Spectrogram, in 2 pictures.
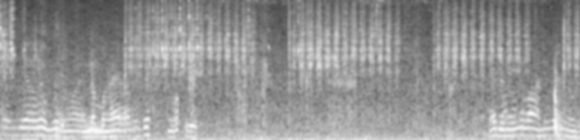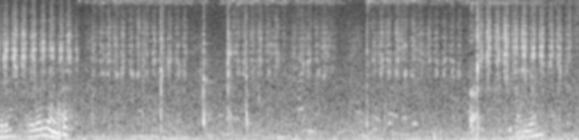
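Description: Hand fire drill: a hardwood spindle twirled back and forth between the palms, its tip grinding in the notch of a softwood hearth board, making a rapid, scratchy rubbing in runs of a second or two with short breaks between. The friction is heating the wood to produce an ember, just before smoke appears.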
